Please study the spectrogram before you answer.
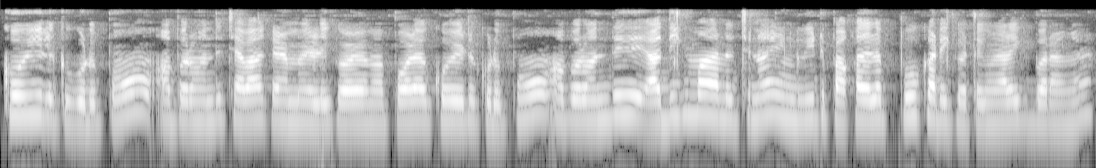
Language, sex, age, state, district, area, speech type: Tamil, female, 60+, Tamil Nadu, Cuddalore, rural, spontaneous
